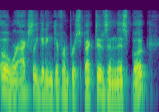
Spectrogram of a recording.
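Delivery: plain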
